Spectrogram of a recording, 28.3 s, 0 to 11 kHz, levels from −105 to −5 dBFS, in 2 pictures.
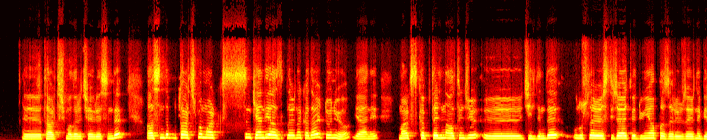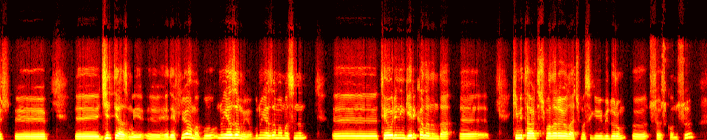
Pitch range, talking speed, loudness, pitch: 160-205 Hz, 90 wpm, -20 LUFS, 185 Hz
